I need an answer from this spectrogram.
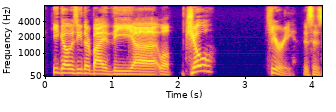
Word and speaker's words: Djo: He's been on Free Guy the movie, and he also performs in the band Joe. Okay. Interesting. Spelled DJO, but it's pronounced Joe.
